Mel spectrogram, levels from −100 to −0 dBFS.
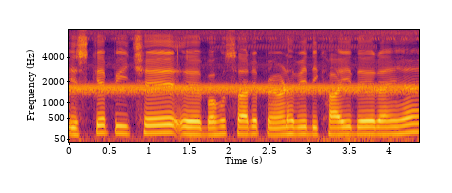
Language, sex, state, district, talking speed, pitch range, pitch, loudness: Hindi, male, Bihar, Jamui, 135 wpm, 140-155 Hz, 145 Hz, -14 LUFS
